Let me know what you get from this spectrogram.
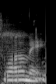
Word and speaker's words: WOMI: And it made me realize that I'm not sure how you envision it being pronounced, but I pronounce it when I read it, WOMI. – Yes, WOMI. Right? Correct. You got it.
